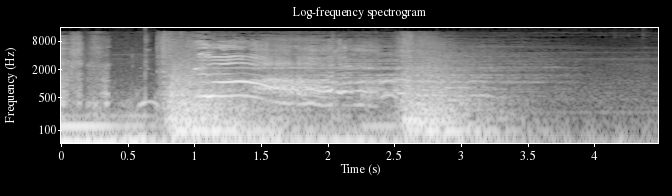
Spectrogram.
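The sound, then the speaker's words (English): A campy, overacted movie scream: a loud, wavering, drawn-out cry that bends in pitch, followed by a shorter vocal burst, over a low rumbling soundtrack. “Master of the bad scream.”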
